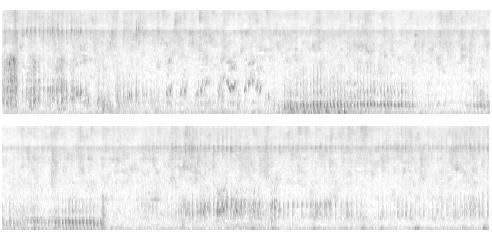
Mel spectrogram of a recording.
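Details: Low, vibrating guinea pig rumbling, strongest in a two-second bout midway, with fainter rumbles before and after over a background of light scuffling and patter.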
